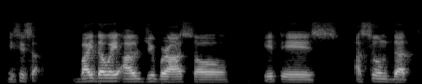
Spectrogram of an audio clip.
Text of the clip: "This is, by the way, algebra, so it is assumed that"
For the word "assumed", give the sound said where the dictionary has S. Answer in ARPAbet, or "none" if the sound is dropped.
S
